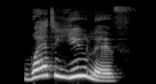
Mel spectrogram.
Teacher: Put some stress on the you.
